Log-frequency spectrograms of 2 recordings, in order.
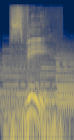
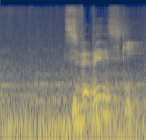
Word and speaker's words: Tsvirinko: T as in Tsvirinko. Can you say it with us? Tsvirinko.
